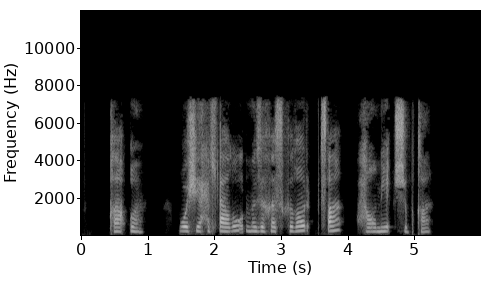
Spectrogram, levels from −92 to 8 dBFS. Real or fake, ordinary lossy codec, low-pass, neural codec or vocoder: fake; MP3, 48 kbps; 7.2 kHz; codec, 16 kHz, 1 kbps, FreqCodec, larger model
